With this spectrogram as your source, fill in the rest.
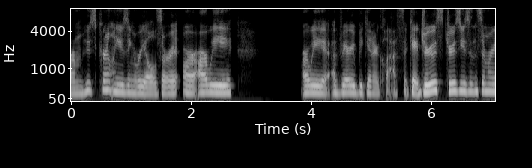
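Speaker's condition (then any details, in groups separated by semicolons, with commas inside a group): No condition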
